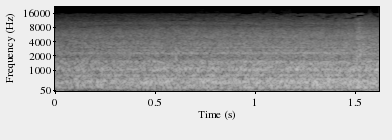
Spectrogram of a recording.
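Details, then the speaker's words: EcoFlow Delta 1300 portable power station charging: cooling fans kick on and run hard with a steady, loud airy rush, no rattles or pulsing; normal charging fan noise. "i left this thing plugged in one night and just woke me up at two in the morning because it kicked on and then fan noises just blew up so so that's what it sounds like when it's charging"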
